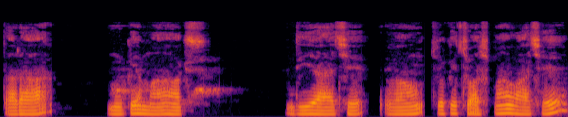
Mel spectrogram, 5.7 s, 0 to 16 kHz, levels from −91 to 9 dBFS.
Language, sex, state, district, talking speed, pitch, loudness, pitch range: Bengali, male, West Bengal, Kolkata, 95 wpm, 115 Hz, -19 LUFS, 110-125 Hz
